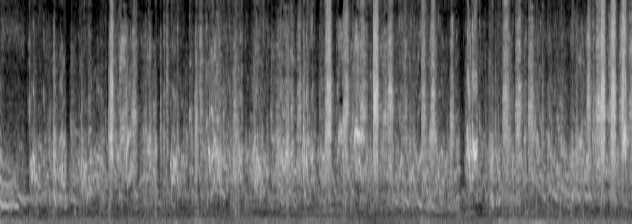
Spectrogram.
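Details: Budgerigars keep up harsh squawks and rapid chattering twitters. The noise grows busier and louder toward the end, with sharp squeaky notes clustered together.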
